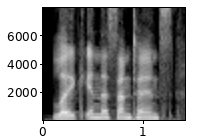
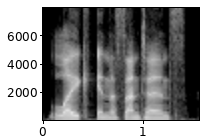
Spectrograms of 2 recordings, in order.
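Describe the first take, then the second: Both takes have the same delivery.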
